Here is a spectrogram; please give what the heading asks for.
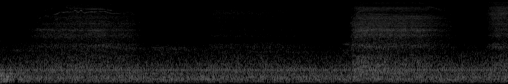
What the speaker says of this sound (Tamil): மெதுவாக மூச்சை உள்ளழுங்க, மெதுவாக மூச்சு வெளியிடுங்க.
